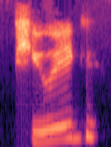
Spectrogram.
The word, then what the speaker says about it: Puig: So I got these I don't know how to pronounce it, but it's like Puig, p-u-i-g. – Yeah, I think it's Puig. Yeah.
